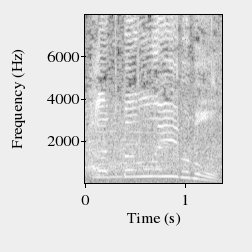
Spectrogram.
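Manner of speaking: drawn-out high amazed call; excited. Real, not acted. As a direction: marvel at the hole-in-one. Hole-in-one call.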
